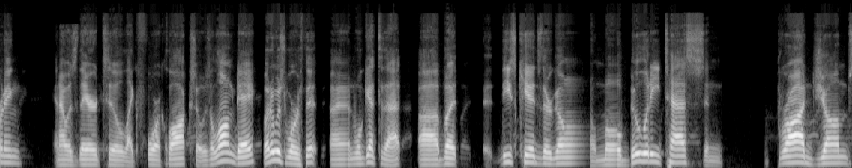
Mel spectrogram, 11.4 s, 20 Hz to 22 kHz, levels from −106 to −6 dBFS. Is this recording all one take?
no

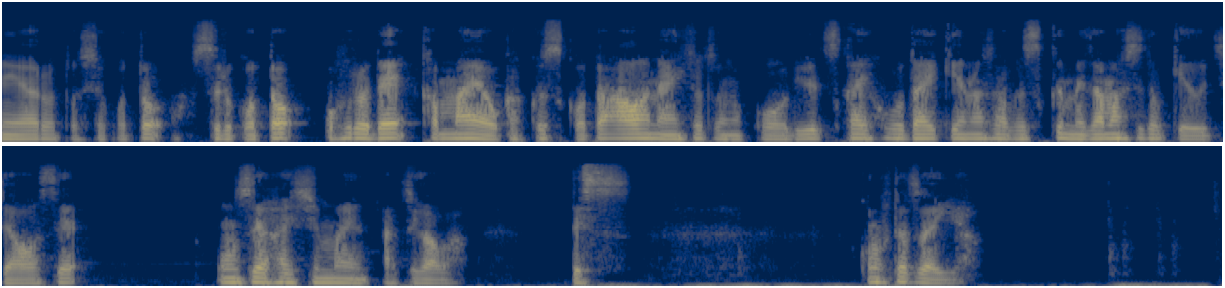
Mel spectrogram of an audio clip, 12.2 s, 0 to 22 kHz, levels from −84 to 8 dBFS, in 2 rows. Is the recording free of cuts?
yes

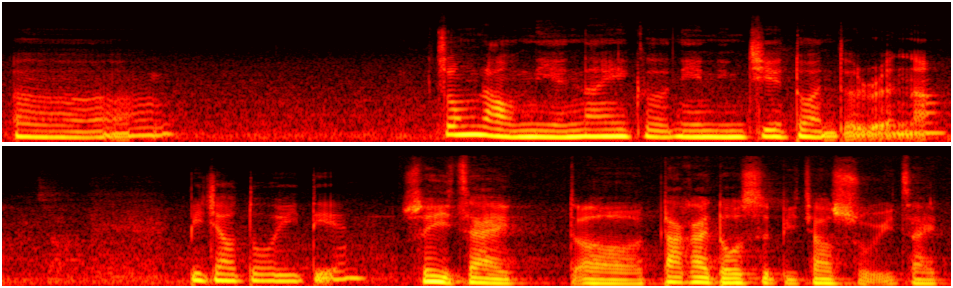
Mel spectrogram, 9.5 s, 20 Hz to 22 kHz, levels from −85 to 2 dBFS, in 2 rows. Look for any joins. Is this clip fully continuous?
yes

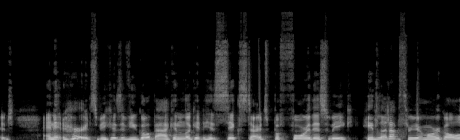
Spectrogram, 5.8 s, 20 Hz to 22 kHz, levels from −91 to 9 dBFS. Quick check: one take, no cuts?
no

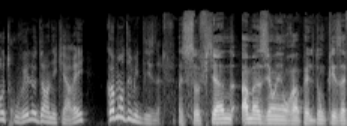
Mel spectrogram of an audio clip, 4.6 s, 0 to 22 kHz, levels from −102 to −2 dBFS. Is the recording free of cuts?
yes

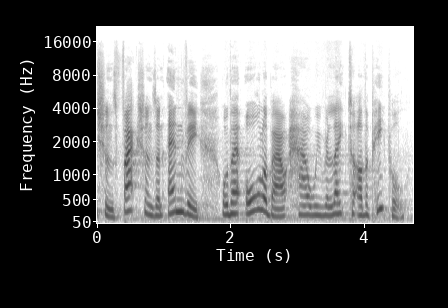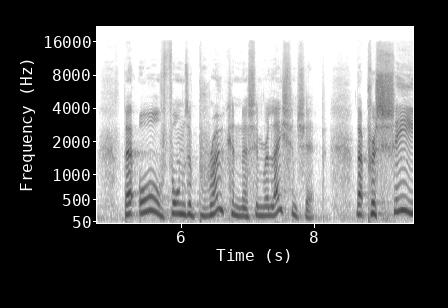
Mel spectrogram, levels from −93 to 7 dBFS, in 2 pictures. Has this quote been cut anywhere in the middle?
no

